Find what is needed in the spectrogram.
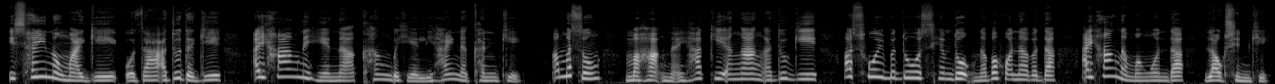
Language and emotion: Manipuri, angry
